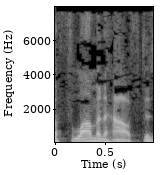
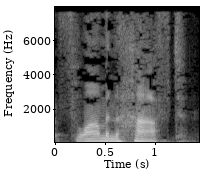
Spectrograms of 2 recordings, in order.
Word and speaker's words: Flaumenhaft: Ms. Elana Flaumenhaft, is that the right pronunciation or not? – That's right, Nachum, you got it right. Thanks so much. – Haft or what, Flaumenhaft? – That's right.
